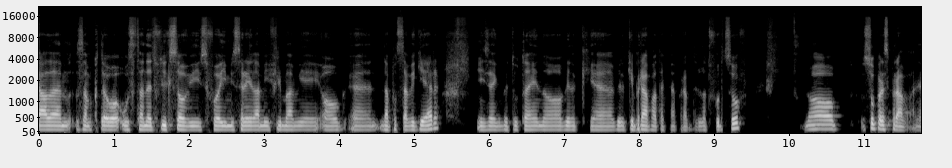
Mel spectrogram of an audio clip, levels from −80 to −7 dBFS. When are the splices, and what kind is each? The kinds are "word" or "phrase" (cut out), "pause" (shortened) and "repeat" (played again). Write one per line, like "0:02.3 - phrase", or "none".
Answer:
0:10.8 - pause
